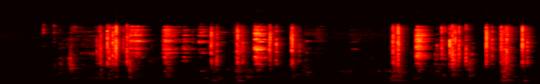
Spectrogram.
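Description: Typing on a computer keyboard: two quick runs of keystrokes with a short pause between them, as a name is typed into a search.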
